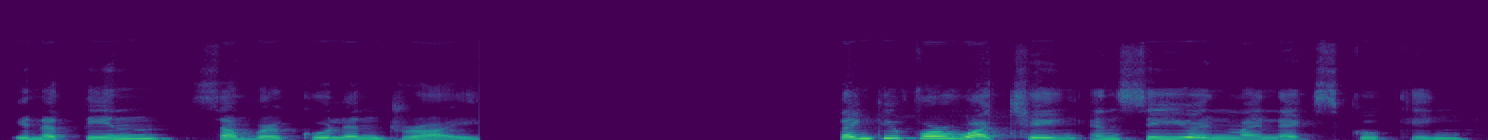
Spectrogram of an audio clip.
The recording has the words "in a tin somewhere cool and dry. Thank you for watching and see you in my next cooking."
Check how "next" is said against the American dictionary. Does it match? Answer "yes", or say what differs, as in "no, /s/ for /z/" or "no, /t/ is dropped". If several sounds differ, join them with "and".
yes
